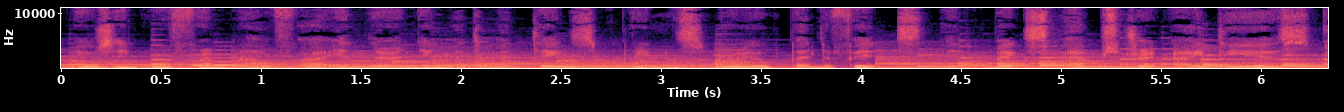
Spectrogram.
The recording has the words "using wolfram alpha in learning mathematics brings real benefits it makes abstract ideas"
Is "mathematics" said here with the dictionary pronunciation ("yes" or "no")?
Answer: no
